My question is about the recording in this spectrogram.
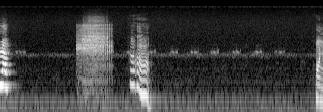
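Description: Cartoon sound effect of a wooden door being opened: a brief rough scrape, then a short creak that slides down in pitch.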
